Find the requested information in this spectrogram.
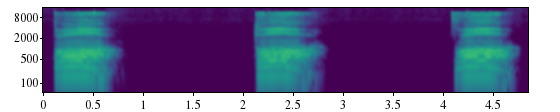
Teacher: पूरी जुबान ही गोया के ऊपर तालू के साथ लग जाएगी और उसकी नोक जो है वो अपने आप ऊपर वाले दांतों की जड़ पे चली जाएगी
